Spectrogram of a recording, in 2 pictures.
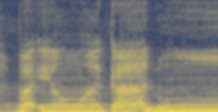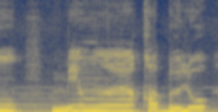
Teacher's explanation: नून साकिन के बाद काफ आने की वजह से यहाँ पे इख्फा का कायदा होगा। व इन कानू मिन क़ब्लु, बारीक काफ आ जाए या मोटा कौफ आ जाए, दोनों का यही कानून है।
